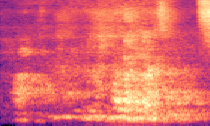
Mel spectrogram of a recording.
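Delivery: short real laugh on ha ha; demo laugh. Shown as a demonstration. Teacher laughing to lead the meditation group, light laugh. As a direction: laugh it out for the class. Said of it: "please try to laugh".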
